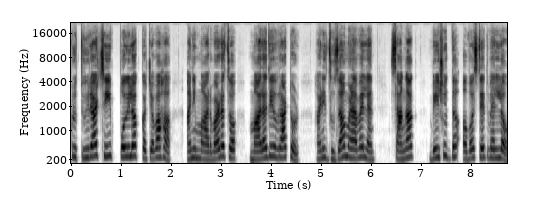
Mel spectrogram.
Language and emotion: Goan Konkani, neutral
